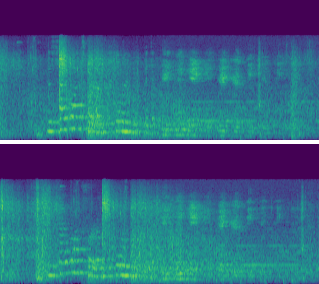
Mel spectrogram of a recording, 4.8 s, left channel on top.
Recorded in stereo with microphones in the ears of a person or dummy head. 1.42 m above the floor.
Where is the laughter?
35° right (ahead or behind), 3 m.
